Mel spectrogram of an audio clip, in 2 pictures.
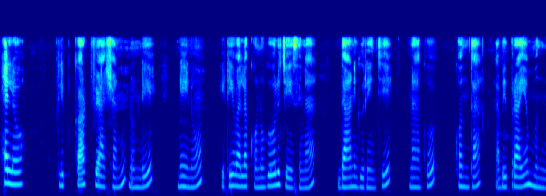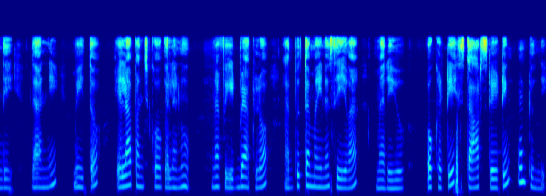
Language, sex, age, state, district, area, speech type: Telugu, female, 30-45, Telangana, Karimnagar, urban, read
